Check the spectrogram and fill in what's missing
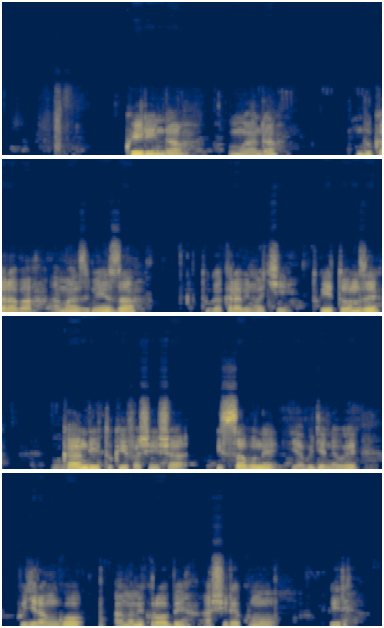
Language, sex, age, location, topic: Kinyarwanda, male, 36-49, Kigali, health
